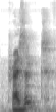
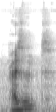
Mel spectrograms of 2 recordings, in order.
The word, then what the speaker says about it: present: And so, present, present, present. So the verb, we're emphasizing the last syllable. The other two, we're putting our stress on the first syllable, right?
